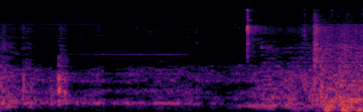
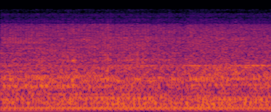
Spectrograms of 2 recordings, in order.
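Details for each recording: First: Honda Beat ESP scooter that sputtered and died on throttle despite a roller replacement, after an ECU reset via the DLC socket. Quiet clicks, then it catches into an even, steady idle with no misfire or hunting: normal start and idle. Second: Honda Beat ESP scooter that sputters while riding despite a roller replacement elsewhere: on starting, the idle suddenly climbs and holds a steady fast idle with no throttle applied.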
